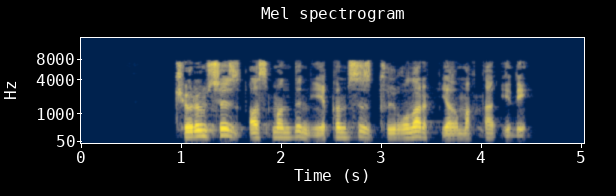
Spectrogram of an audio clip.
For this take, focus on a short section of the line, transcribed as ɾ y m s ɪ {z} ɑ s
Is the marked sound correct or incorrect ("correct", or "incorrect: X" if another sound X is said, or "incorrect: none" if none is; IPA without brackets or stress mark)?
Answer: correct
